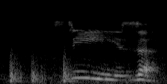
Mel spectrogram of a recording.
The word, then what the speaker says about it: seize: We've got an S at the beginning that makes a soft sound. Soft. Seize. Z. And I definitely hear the z sound at the end. We've got a silent E.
